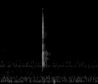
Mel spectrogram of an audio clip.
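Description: A single sharp mouse click on an insert-into-post button, a brief bright tick standing alone against quiet background hiss, followed by a faint soft thump.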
